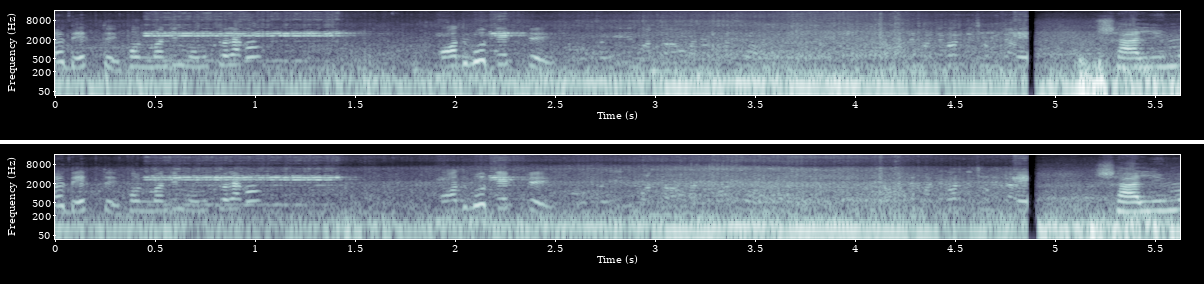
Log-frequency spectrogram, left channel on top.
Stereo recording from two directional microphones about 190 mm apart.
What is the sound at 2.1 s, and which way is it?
Speech, 25° left (ahead or behind).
